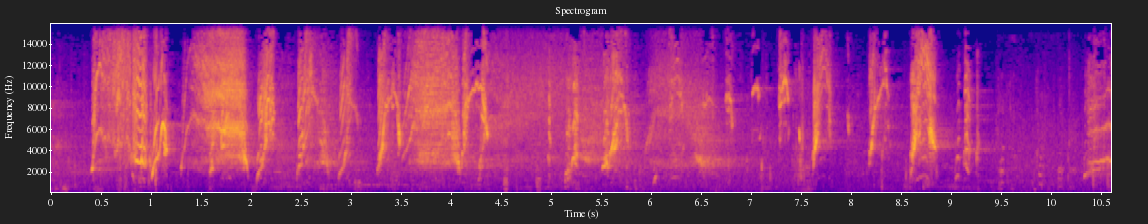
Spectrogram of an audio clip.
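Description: Newborn macaque crying: a rapid run of short, shrill, high-pitched squeals and screeches with brief pauses.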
